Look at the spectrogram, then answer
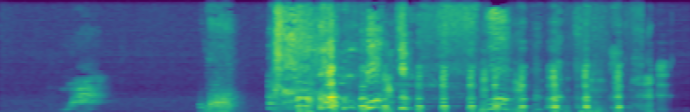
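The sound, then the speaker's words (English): Two short, buzzy fart-like bursts, a woman's vocal imitation of a fart and a man's real fart in a couple's guess-the-fart game, are followed by several seconds of loud, pulsing laughter from more than one person. “And then she's got to verbally make the noise of what she thinks his fart's going to sound like.”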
